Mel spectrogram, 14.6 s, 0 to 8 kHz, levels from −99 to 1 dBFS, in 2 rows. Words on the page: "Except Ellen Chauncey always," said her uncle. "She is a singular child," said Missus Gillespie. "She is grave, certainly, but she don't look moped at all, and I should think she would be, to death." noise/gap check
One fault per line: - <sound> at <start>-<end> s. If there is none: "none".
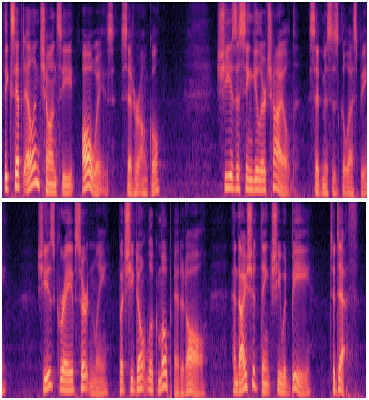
- dropout at 10.7-10.8 s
